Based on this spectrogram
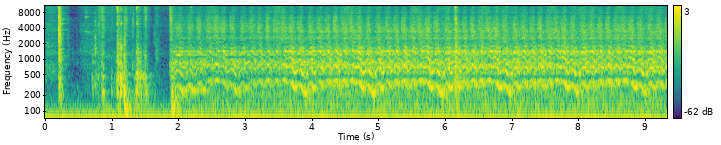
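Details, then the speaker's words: Yard machine cold-started in winter, fuel present and choke used: starter cranks with even compression pulses about twice a second but never catches; owner suspects no spark, not confirmed. "she don't sound like she's got spark"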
